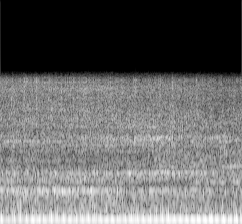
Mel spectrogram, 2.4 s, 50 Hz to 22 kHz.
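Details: 1997 Audi A4 2.8 Quattro 12-valve, intake and exhaust tip only, misfiring at idle with a low, lumpy, uneven beat and shaking throb; codes for cylinders 2–6 and random misfire, worse after new coil pack and plug wires; plugs replaced months earlier, injector O-rings replaced, bogs under throttle.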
